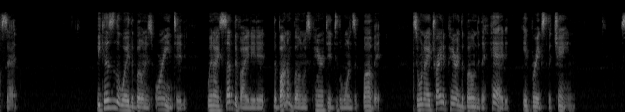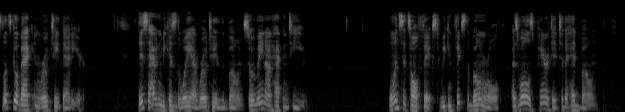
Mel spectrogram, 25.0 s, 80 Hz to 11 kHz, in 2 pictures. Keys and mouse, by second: 2.0 a, 2.6-4.4 drag, 2.7 g, 4.4 ctrl+z, 4.7 ctrl+z, 5.2 ctrl+z, 6.0 ctrl+z, 6.6 ctrl+z, 7.3-10.1 drag, 9.1 a, 9.5 g, 10.1-12.4 right drag, 12.9 click, 13.2-14.3 right drag, 14.0 s, 15.9 middle click, 16.1 r, 16.8 middle click, 17.3 r, 17.9-18.5 middle drag, 18.8 click, 18.8-22.5 typing, 19.5 click, 20.1 click, 20.7 ctrl+p, 21.3 click, 22.4 middle click, 22.6 click, 23.2 ctrl+n.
